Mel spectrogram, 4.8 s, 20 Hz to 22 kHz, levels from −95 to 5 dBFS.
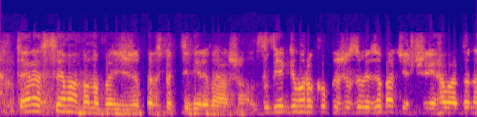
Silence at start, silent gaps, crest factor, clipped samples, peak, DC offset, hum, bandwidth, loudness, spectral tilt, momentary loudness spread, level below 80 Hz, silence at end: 0 s; none; 14 dB; under 0.1%; -2 dBFS; under 0.1%; none; 7.4 kHz; -16 LUFS; -4.5 dB/octave; 6 LU; -64 dBFS; 0 s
